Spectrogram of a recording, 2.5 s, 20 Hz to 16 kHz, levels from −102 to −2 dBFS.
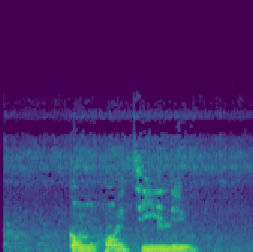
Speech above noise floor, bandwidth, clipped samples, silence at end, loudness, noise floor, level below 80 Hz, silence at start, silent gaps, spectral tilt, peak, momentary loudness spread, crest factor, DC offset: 36 dB; 7.2 kHz; under 0.1%; 0.55 s; -21 LUFS; -55 dBFS; -48 dBFS; 0.7 s; none; -7.5 dB/octave; -4 dBFS; 6 LU; 20 dB; under 0.1%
